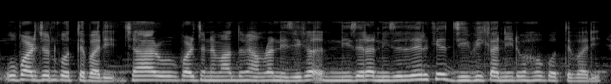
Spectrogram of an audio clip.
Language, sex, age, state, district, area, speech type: Bengali, female, 45-60, West Bengal, Dakshin Dinajpur, urban, spontaneous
